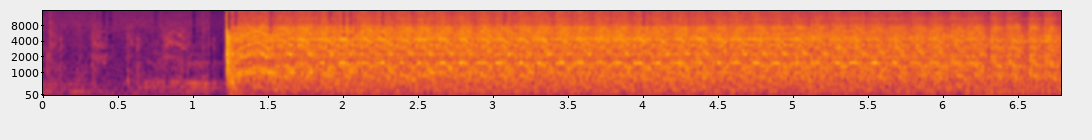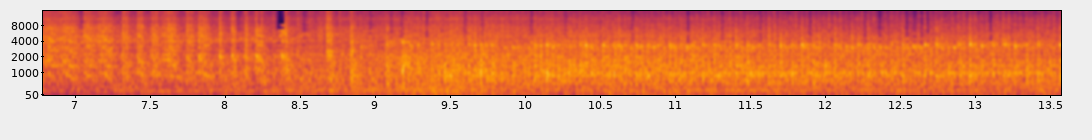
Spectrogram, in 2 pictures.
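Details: DAF XF95 truck diesel with 1.8 million km, rebuilt after overheating and heavy oil consumption, first start after assembly with fluids filled: quick catch settling into even, steady diesel clatter; normal start and healthy idle.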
